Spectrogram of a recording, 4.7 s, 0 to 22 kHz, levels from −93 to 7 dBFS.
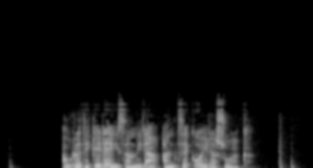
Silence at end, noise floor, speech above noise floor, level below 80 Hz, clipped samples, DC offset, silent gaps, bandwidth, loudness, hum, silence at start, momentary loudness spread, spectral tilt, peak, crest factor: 0.3 s; -49 dBFS; 26 dB; -74 dBFS; under 0.1%; under 0.1%; 4.13-4.17 s; 9.2 kHz; -23 LUFS; none; 0.95 s; 9 LU; -3.5 dB/octave; -8 dBFS; 16 dB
